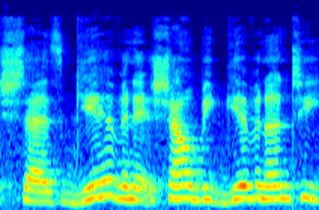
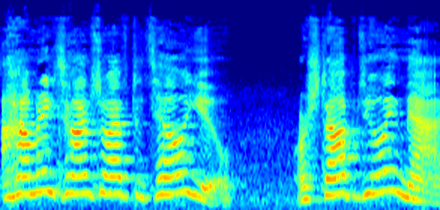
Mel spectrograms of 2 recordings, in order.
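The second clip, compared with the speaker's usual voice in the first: harsh, pitched-up scolding reprimand; 5 semitones higher than usual. Giving an example of how we correct people, in a harsh scolding tone. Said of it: "we say things harshly".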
